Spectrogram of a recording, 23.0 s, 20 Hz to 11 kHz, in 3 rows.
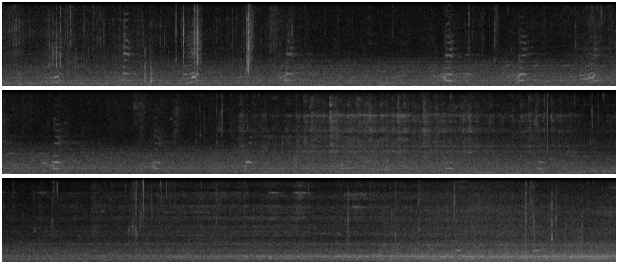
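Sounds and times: geese honking: 10.6 - 11.0.

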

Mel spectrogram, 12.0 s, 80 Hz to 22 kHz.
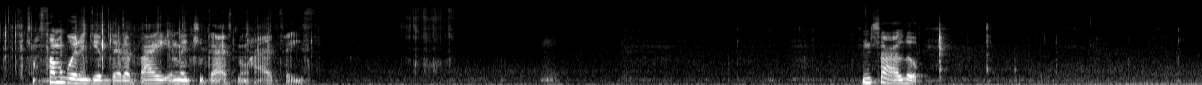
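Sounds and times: biscuit crunch: 0.0 - 2.8, 3.9 - 4.6.

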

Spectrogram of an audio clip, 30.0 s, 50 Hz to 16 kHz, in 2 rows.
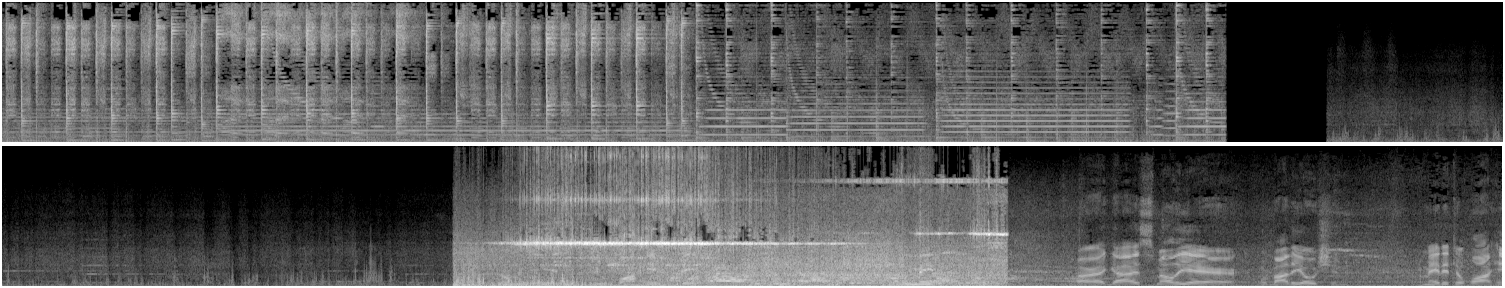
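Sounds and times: high rail squeal: 0.0 - 8.2, 14.9 - 16.9, 18.0 - 26.4, 28.3 - 28.9
train running noise: 14.2 - 26.4
passing railcar rail noise: 14.2 - 27.7.

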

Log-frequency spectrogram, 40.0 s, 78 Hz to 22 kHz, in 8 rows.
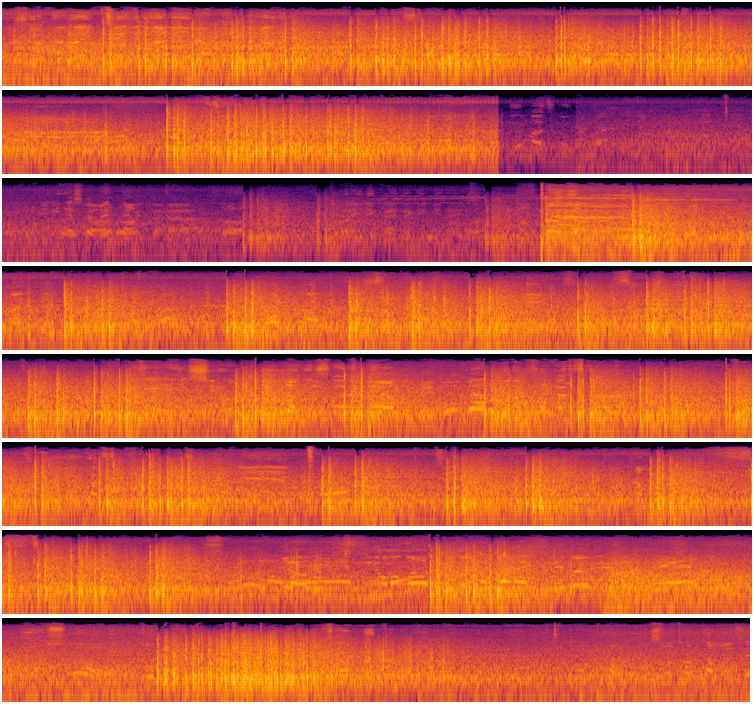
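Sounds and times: fireworks booming and crackling: 0.0 - 8.4, 11.5 - 39.9.

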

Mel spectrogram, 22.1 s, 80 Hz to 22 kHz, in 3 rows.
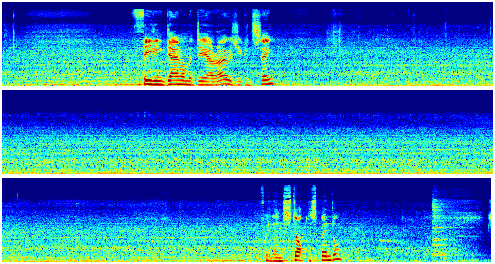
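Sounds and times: lathe running hum: 0.0 - 22.0
low drone with steady tones: 13.6 - 22.0.

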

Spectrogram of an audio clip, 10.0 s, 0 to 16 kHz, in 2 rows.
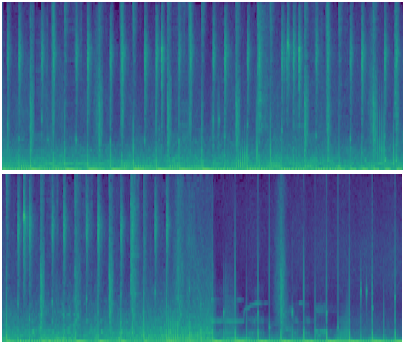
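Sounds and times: sustained synth tone: 0.0 - 8.3
driving kick drum: 0.0 - 10.0.

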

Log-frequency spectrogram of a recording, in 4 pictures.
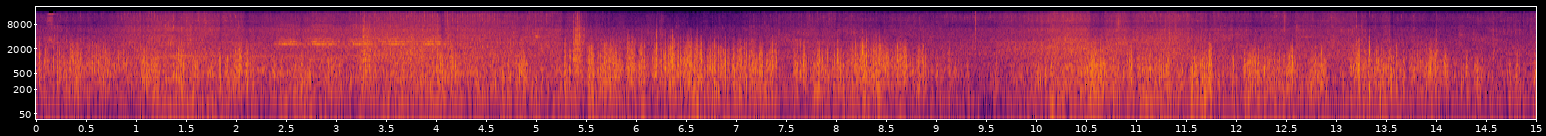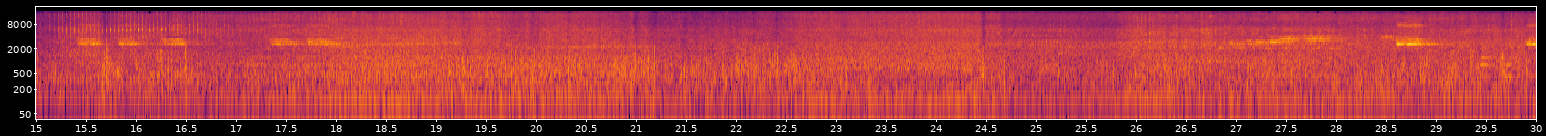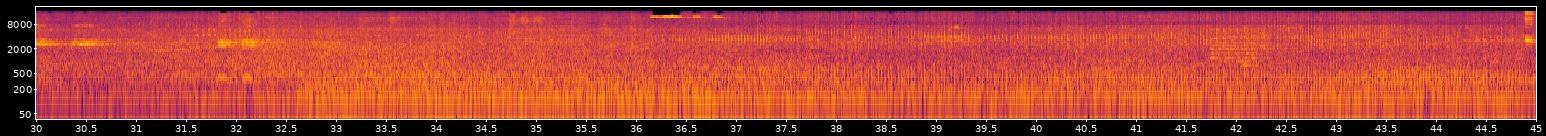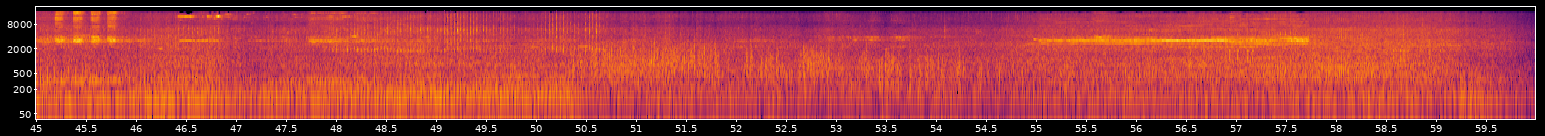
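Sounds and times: motorbike traffic: 0.0 - 59.9.

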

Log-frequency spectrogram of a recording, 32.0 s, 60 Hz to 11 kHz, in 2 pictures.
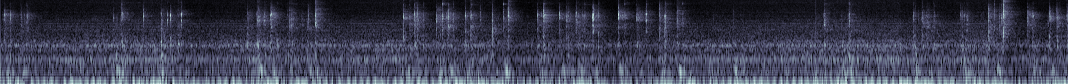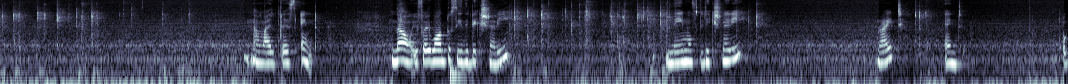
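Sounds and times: computer keyboard typing: 0.0 - 0.6, 1.7 - 2.8, 3.7 - 4.9, 6.0 - 10.3, 12.2 - 12.9, 13.7 - 19.0, 23.5 - 26.2, 27.0 - 27.5, 29.7 - 30.0
steady low hum: 0.0 - 32.0.

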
